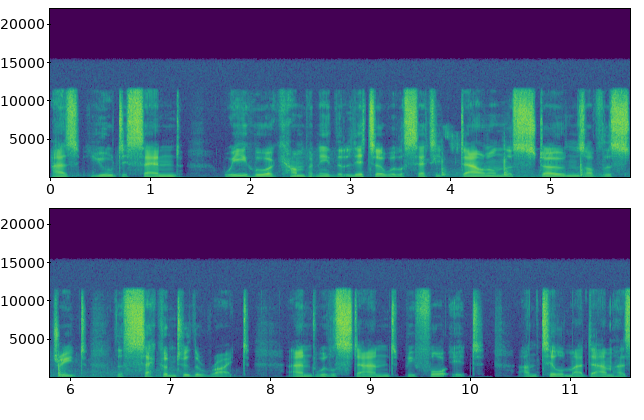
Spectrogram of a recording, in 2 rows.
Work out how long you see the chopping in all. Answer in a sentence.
The chopping can be heard for 3 seconds in total.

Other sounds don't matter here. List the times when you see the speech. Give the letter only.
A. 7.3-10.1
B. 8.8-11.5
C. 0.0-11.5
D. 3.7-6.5
C.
